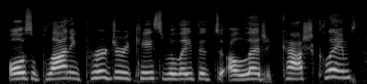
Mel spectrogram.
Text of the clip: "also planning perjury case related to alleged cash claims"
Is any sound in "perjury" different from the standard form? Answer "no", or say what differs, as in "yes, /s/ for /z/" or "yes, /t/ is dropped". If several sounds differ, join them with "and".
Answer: no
